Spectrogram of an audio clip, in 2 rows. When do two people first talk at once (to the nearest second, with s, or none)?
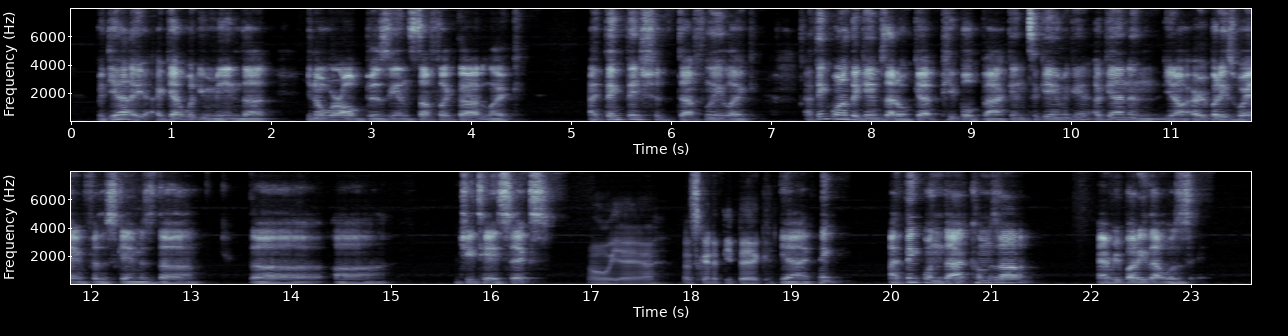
none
